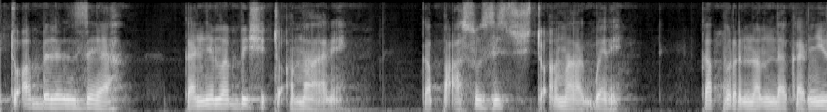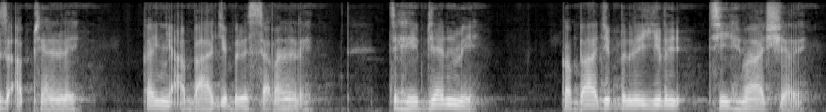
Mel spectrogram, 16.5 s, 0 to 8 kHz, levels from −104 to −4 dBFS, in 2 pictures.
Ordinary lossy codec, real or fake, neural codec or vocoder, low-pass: Opus, 64 kbps; fake; codec, 16 kHz, 4 kbps, FreqCodec, larger model; 7.2 kHz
